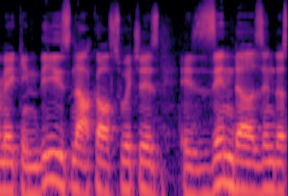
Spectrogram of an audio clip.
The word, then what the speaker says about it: Xinda: these knockoff switches is Zinda spelled with a ZX, Zinda spelled with an X, like Xinda.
